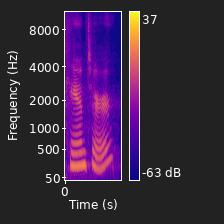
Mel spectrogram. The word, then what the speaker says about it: Cantor: Canter? Cantor? Wow, you're starting with the tough one. It's Cantor, rhymes with banter. It's uh not too fancy, just kind of direct.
